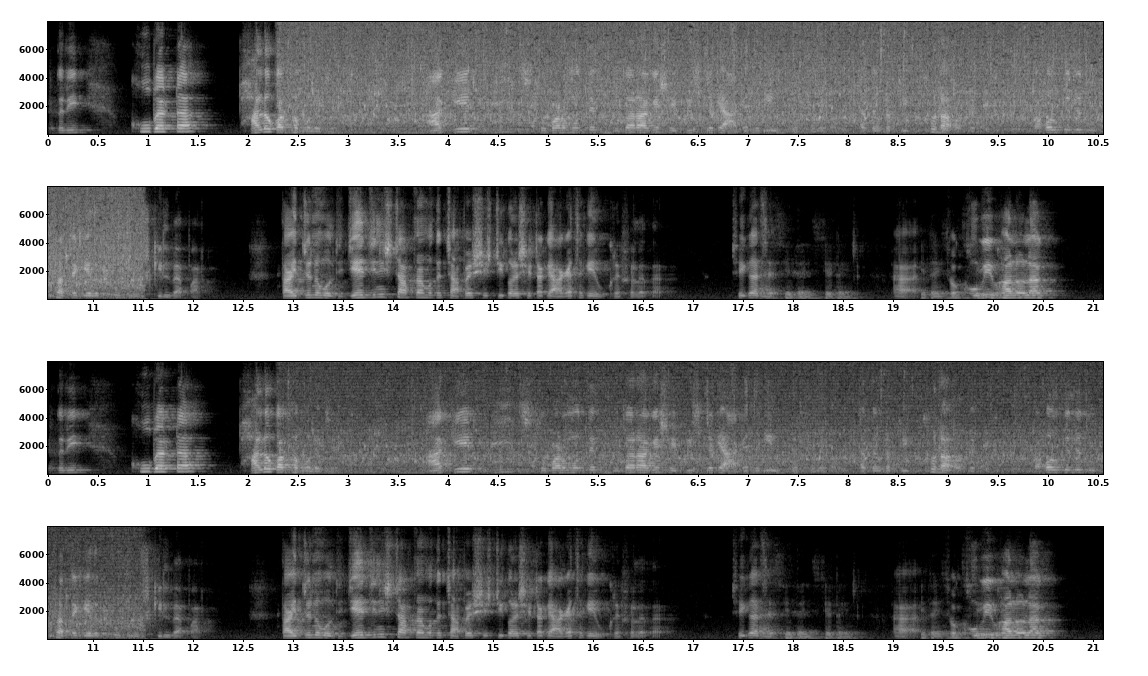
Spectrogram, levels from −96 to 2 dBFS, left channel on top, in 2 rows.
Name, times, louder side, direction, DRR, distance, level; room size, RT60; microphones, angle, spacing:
voice 1, 0.0-1.5 1.9-2.9 3.3-5.5 5.7-12.1 12.6-16.7 17.5-17.8 19.0-19.2 19.7-20.5, left 3 dB, 20° left, 7 dB, 1.2 m, -35 dB
sound 1, 2.3-11.5, left 8 dB, 80° left, 0.7 m, -36 dB
voice 2, 17.6-18.6 19.4-20.5, equal, 10° right, 6 dB, 2.7 m, -48 dB
28.5 x 12.0 x 3.6 m, 0.40 s
head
